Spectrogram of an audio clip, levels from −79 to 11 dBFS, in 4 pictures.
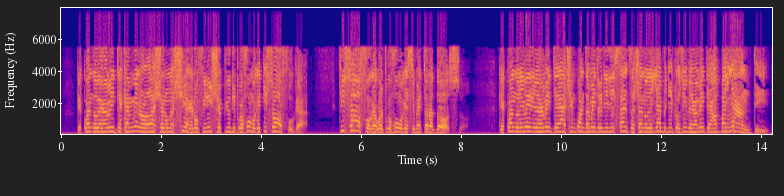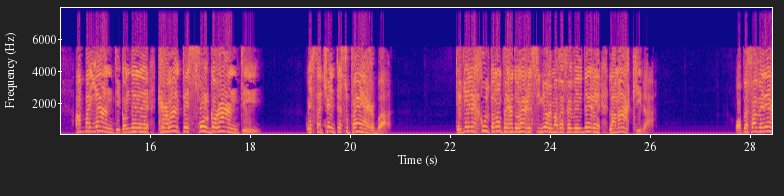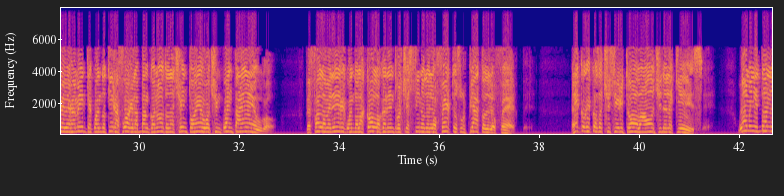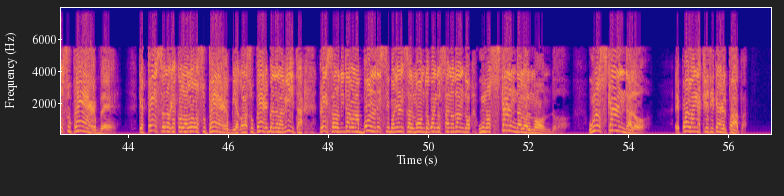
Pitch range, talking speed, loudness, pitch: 215-265 Hz, 150 wpm, -5 LUFS, 250 Hz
